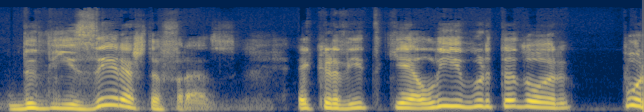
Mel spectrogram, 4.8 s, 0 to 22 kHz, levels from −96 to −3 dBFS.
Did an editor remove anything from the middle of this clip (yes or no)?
yes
